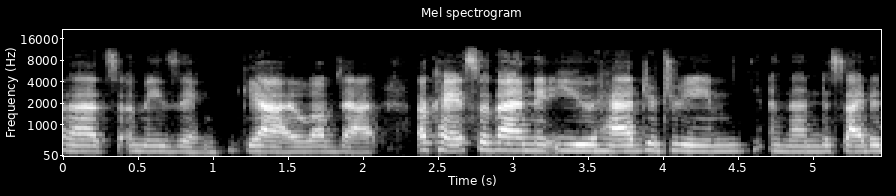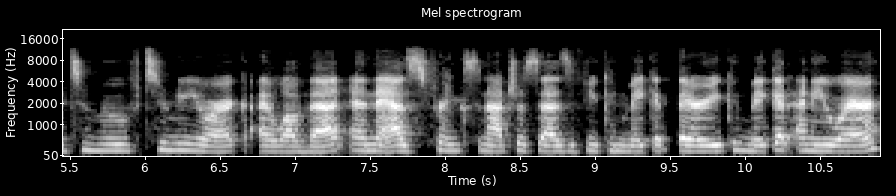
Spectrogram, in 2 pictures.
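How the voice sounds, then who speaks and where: A woman with an American accent speaks at a medium pitch and a moderate pace in a bright, sharp tone, her intonation monotone and flat, her loudness swinging widely, with hardly any pauses, on a very clean recording with a silent background. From US Midwest, Chicago area. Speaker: podcast host. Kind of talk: interview conversation.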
